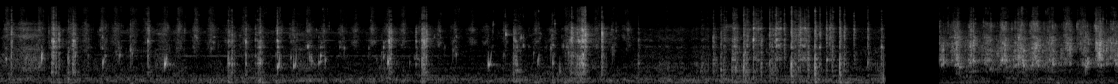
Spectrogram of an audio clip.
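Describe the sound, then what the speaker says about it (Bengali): Sour curd (yogurt) for lassi being beaten by hand with a whisk, giving a fast, rhythmic stream of close, wet ticking and scraping strokes against the bowl, pausing briefly before picking up again. "তো এটা আমি 5 থেকে 7 মিনিট ধরে এরকম করে কিন্তু ফেটিয়ে নেব"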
